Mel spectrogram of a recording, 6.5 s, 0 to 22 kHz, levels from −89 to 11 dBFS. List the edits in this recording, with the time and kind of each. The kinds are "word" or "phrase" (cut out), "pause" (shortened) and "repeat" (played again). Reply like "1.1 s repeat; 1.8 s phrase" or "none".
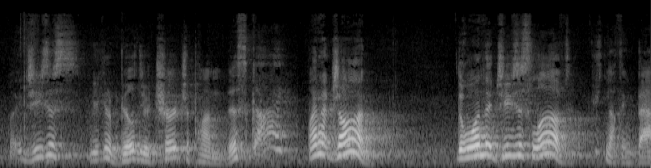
3.0 s pause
